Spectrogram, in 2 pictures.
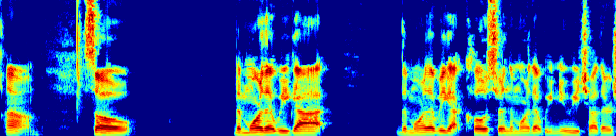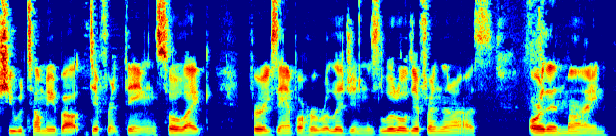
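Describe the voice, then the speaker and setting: A man's voice: fairly low pitch, level tone, moderate pace, darkish tone. A young man giving a casual class presentation, talking in a hesitant way with many fillers and restarts. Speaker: student presenter.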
